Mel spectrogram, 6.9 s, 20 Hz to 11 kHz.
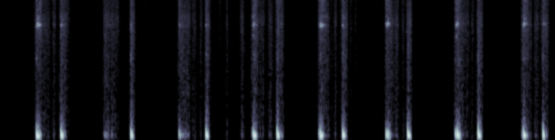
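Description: Steady paired lub-dub thumps at about 70 beats a minute in a quiet room, with no extra sounds between beats: a normal heartbeat.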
